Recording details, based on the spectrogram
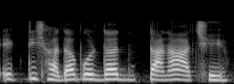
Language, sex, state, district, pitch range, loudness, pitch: Bengali, female, West Bengal, Alipurduar, 210-240 Hz, -14 LUFS, 225 Hz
